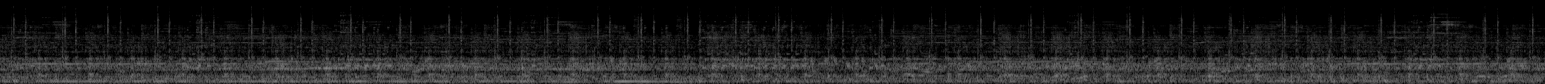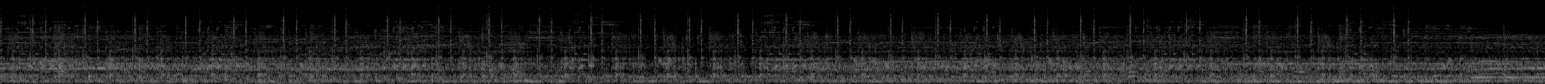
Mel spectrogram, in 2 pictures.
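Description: Pennsylvania Skill game machine in its bonus round: a fast, steady stream of clicks from its sound effects as gems drop into the cup, over the game's background music.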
